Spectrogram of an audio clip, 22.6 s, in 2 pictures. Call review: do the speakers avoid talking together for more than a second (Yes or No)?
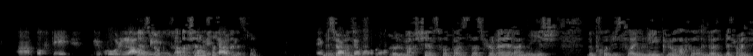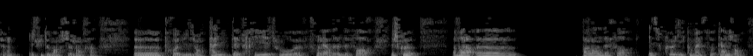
No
